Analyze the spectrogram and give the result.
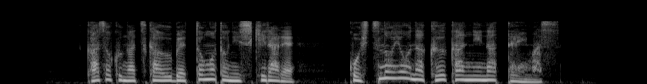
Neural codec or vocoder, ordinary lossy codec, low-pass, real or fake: none; none; none; real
